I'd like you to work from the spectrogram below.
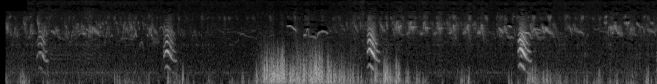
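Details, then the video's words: A mother cheetah gives high, bird-like chirping meows that drop sharply in pitch, repeated every couple of seconds, calling to relocate her cubs, which may have hidden from danger such as lions, leopards or hyenas. "Mother cheetah meows her cubs (Suscribe onto our channel)"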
